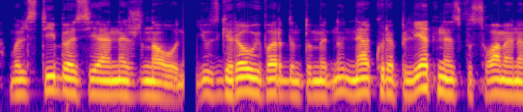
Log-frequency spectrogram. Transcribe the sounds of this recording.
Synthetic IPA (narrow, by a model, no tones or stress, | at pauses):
ʋɐlʲsʲt̪ʲiːbʲeːsjɛnʲɛʒʲɪnɐʊjuːs̬ɡʲɛɾʲɛʊiːʋɐɾʲd̪ʲɪnt̪ʊmʲeːt̪nʊnʲækʊɾʲɛpʲɪlʲiɛt̪ʲɪnʲeːsʋʲɪsuɔmʲɛnʲɛ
